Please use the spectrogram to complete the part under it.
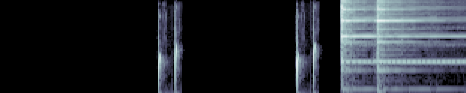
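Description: A finger taps a button with quick double clicks.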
